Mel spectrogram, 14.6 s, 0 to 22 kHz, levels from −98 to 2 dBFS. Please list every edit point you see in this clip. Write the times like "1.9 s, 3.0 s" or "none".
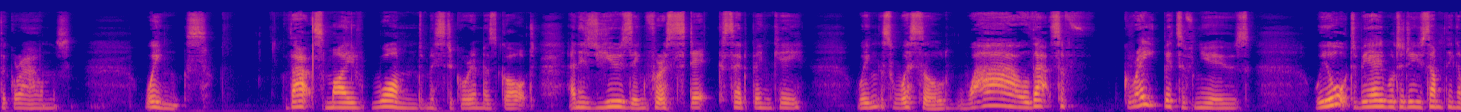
none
